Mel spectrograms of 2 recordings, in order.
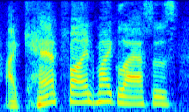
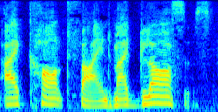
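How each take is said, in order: First: Can't and glasses with the American flat A, slow. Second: Can't said as cahn't, very slow; British broad A. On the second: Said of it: "changing of the vowel a to r". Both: Shown as a demonstration.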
